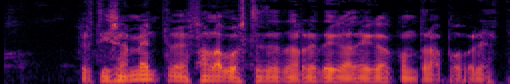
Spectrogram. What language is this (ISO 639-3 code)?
glg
